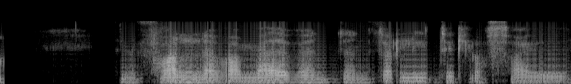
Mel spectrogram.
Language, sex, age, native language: Icelandic, male, 13, Icelandic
